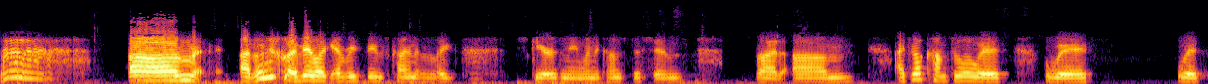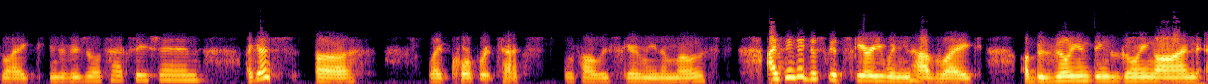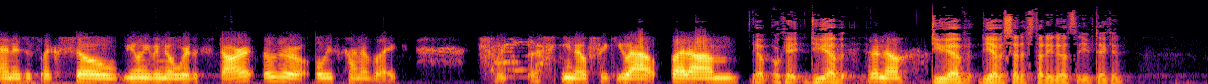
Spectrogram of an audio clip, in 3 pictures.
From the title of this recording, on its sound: Live Calls from CPA Candidates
